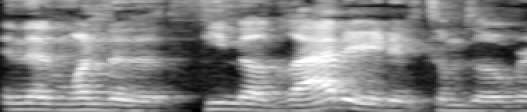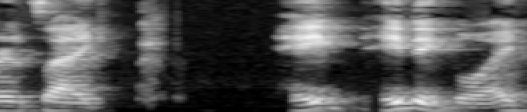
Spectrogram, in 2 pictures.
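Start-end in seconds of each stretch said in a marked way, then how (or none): 4.0-5.3 mock teasing, slow, flirtatious call. Retelling how a female gladiator flirts with the winner: imitating flirting. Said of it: "starts, like, flirting".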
